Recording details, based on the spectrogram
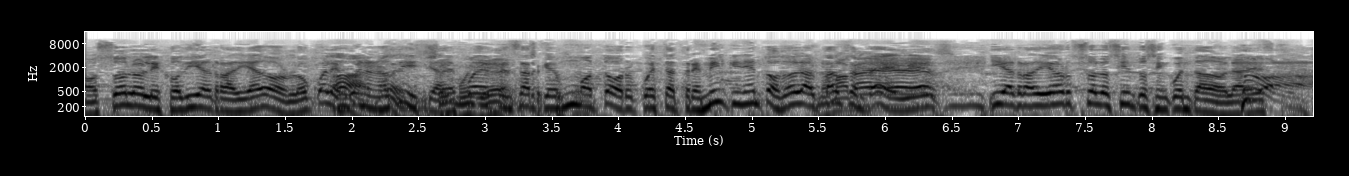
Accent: Orizaba, Veracruz, Mexico; ando en mi tierra, Orizaba, ver Orizaba. Ver. Ah, no, Veracruz, claro.

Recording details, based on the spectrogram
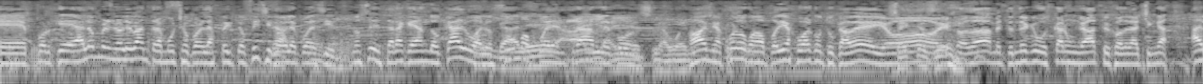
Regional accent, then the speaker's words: Mexico City, Mexico; del DF Mexicano.

